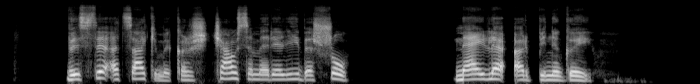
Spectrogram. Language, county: Lithuanian, Vilnius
